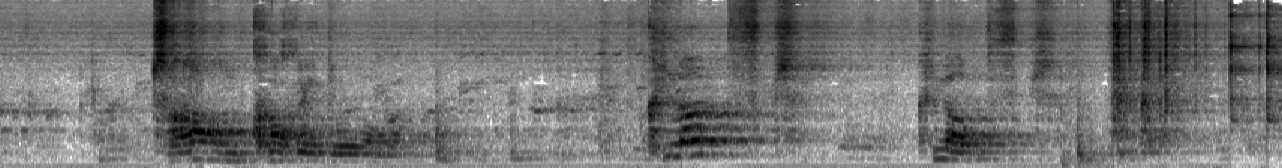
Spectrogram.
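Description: A man sings close to a microphone.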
